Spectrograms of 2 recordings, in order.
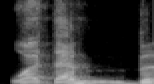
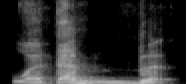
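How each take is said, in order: No difference in how they are said.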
